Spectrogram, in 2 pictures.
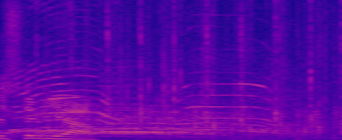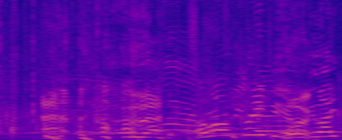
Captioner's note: applause and cheering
